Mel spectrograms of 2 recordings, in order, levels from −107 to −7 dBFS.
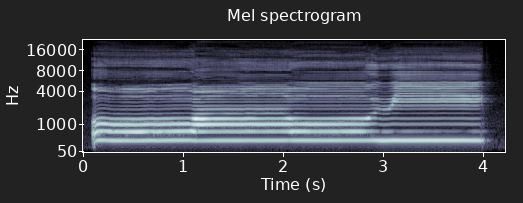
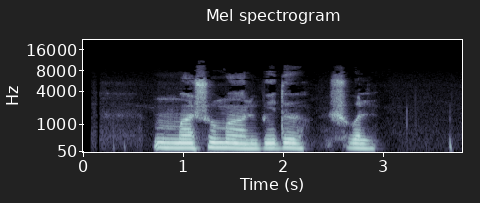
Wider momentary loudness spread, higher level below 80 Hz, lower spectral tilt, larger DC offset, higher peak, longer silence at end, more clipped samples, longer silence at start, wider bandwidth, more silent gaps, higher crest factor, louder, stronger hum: second, 7 LU vs 11 LU; second, under -90 dBFS vs -68 dBFS; second, -2 dB/octave vs -7 dB/octave; neither; about the same, -8 dBFS vs -10 dBFS; second, 0.2 s vs 0.9 s; neither; second, 0.1 s vs 0.7 s; first, 14 kHz vs 7.8 kHz; neither; about the same, 16 dB vs 18 dB; first, -23 LUFS vs -27 LUFS; neither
